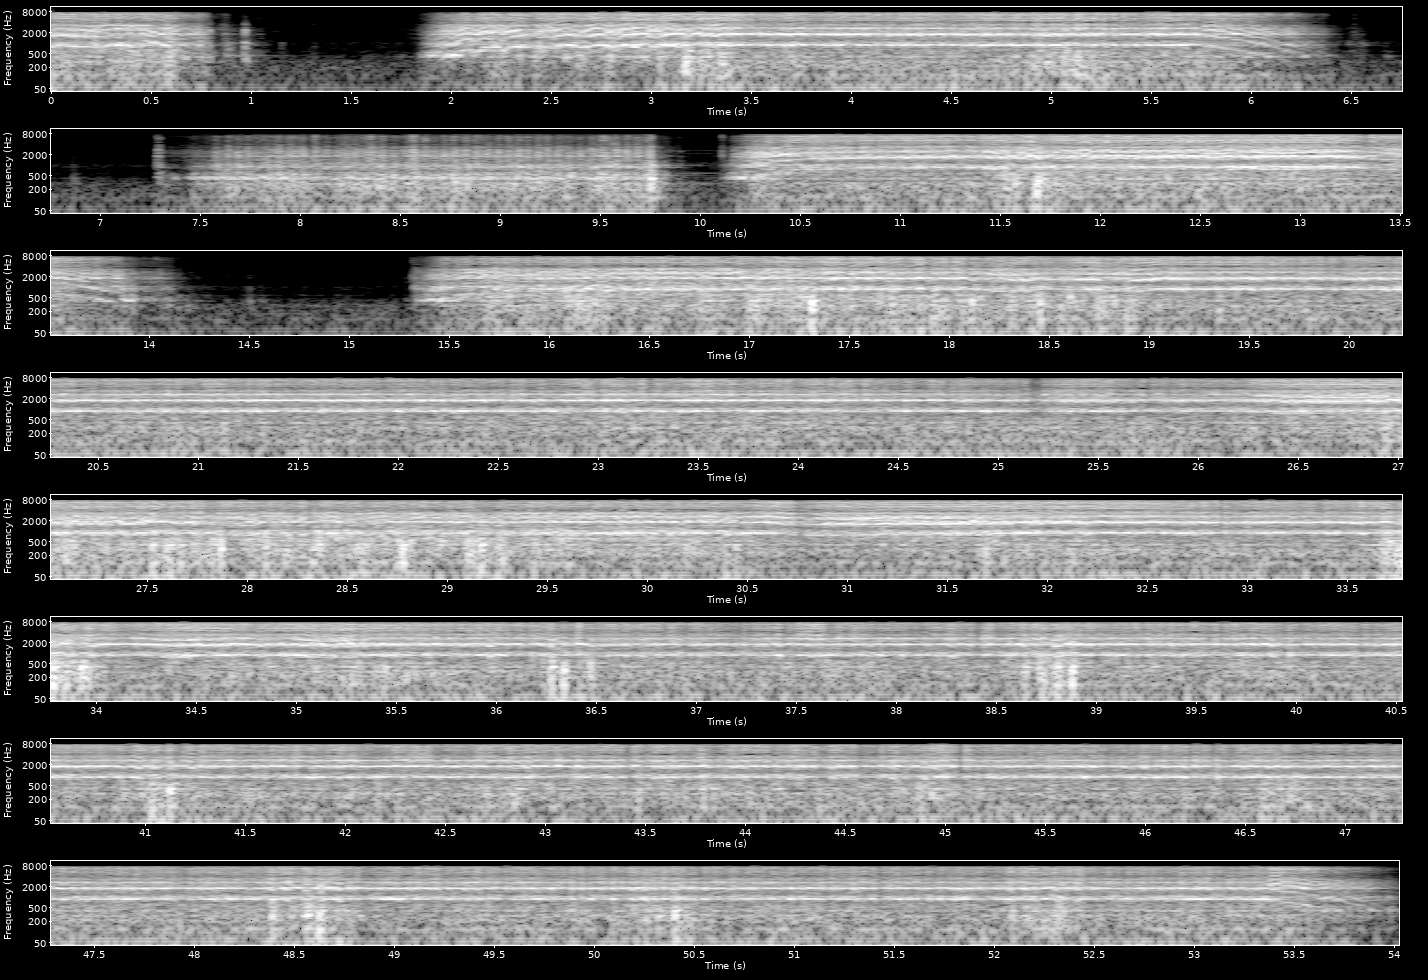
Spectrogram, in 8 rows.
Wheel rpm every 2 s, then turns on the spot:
100, 190, 210, 10, 50, 160, 170, 30, 200, 230, 230, 230, 230, 220, 200, 200, 230, 230, 230, 230, 230, 230, 230, 230, 240, 230, 190.
0-2 8-10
